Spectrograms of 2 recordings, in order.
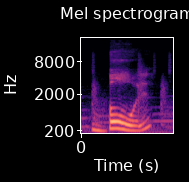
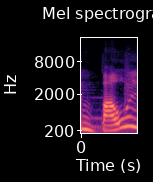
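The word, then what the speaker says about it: bowl: कटोरी बोल। दोस्तों, इसे बाउल नहीं बॉल प्रोनाउंस करते हैं।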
